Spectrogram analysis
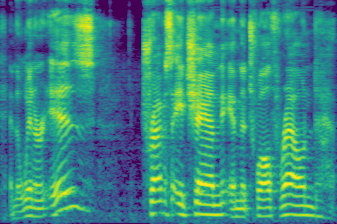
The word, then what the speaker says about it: Etienne: This award was voted on by league members, and the winner is Travis Etienne in the 12th round. Etienne finished as the RB9, scoring basically 13 points a game, and yes, that is how you pronounce his last name.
